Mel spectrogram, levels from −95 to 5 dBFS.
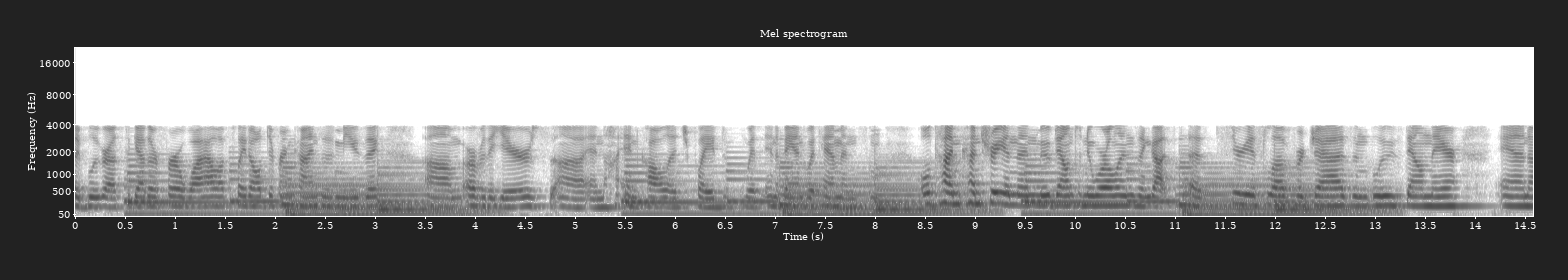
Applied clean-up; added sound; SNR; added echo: none; Piano; 3 dB; none.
